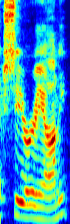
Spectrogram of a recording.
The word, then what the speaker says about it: Sirianni: Nick Sirianni, brand new coach coming in, obviously.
